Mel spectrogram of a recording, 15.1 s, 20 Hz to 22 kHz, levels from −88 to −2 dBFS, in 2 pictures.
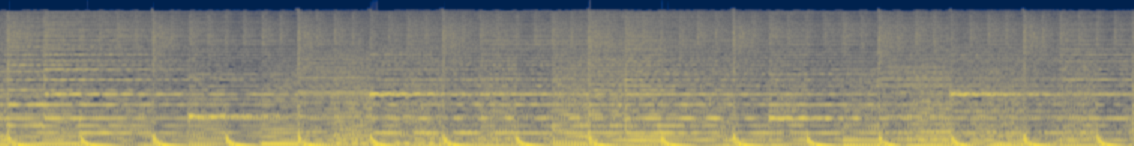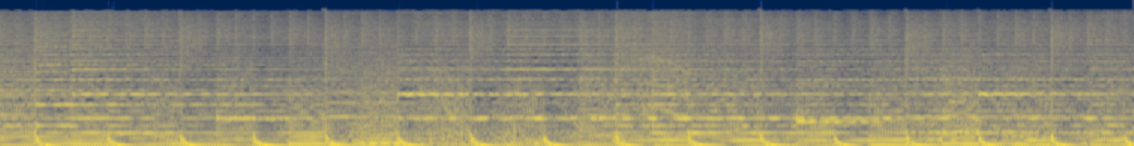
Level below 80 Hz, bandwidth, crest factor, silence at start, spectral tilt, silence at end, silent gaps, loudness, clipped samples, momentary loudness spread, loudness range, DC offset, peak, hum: -16 dBFS; 17 kHz; 12 dB; 0 s; -4.5 dB/octave; 0 s; none; -12 LUFS; under 0.1%; 3 LU; 1 LU; under 0.1%; 0 dBFS; none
